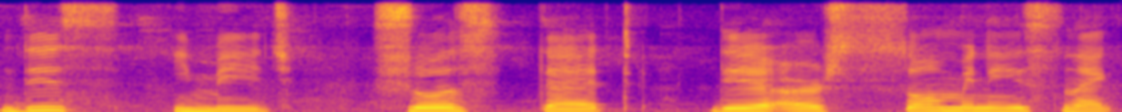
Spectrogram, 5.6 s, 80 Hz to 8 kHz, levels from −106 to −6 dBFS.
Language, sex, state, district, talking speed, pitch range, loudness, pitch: English, female, Nagaland, Dimapur, 95 wpm, 180-215 Hz, -15 LUFS, 200 Hz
